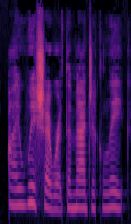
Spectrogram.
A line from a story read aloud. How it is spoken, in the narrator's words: sighed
